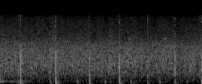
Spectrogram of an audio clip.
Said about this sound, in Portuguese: Como encerrar um culto desse? É só louvando ao Senhor. Vamos aplaudi-lo com as nossas palmas? Ao Senhor, ao Senhor.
